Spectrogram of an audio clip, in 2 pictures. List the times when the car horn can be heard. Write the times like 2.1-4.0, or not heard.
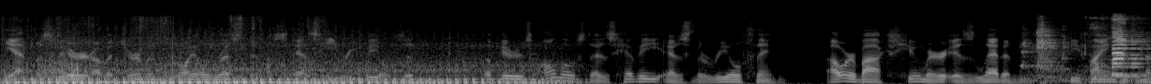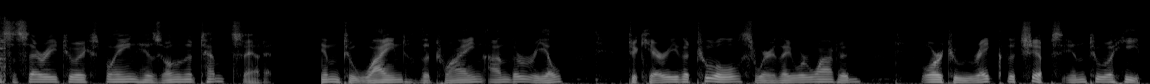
10.2-11.6.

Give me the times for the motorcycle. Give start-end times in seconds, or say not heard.
0.0-5.9.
